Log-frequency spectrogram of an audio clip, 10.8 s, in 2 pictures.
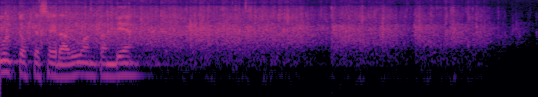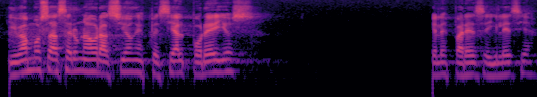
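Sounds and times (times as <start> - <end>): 
audience clapping: 0.0 - 5.4
speech: 0.1 - 1.6, 5.5 - 8.0, 9.7 - 10.7.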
